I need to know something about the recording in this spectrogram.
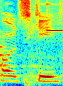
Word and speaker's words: Polski: Polski.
